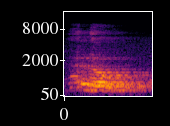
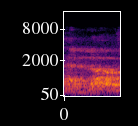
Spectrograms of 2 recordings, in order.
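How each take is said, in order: First: Mimicked laryngitis greeting; imitated hoarse drive-thru worker; hoarse intercom voice. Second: Said in the usual way. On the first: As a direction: answer the drive-thru speaker with a put-on hoarse voice. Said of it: "After hearing her voice". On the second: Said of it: "I said".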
